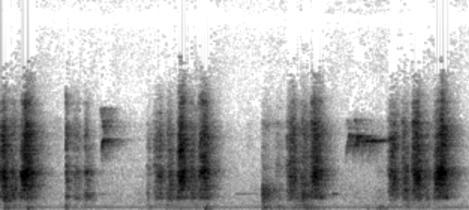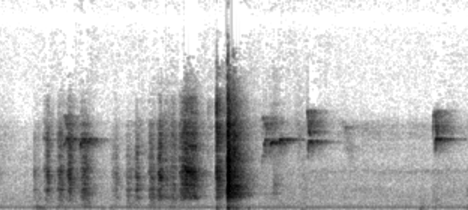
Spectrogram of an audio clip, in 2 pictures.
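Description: A knife drawn repeatedly through risen dough, each cut scraping across the metal worktop: about seven strokes, roughly a second and a half apart, with short high squeaks between some of them.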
